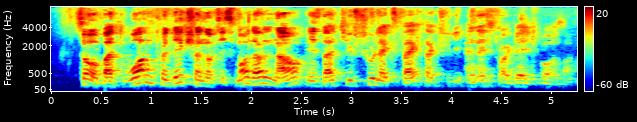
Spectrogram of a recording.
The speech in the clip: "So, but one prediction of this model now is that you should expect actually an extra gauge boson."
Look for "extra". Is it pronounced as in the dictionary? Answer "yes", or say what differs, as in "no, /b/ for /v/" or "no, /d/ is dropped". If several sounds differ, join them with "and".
yes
